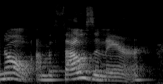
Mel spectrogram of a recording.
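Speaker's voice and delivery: ordinary talk, nothing marked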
